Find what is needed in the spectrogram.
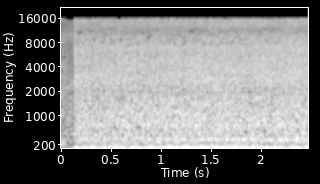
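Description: A motor yacht under way: a steady low engine rumble with a constant hum, and an even hiss of wind and water over it.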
